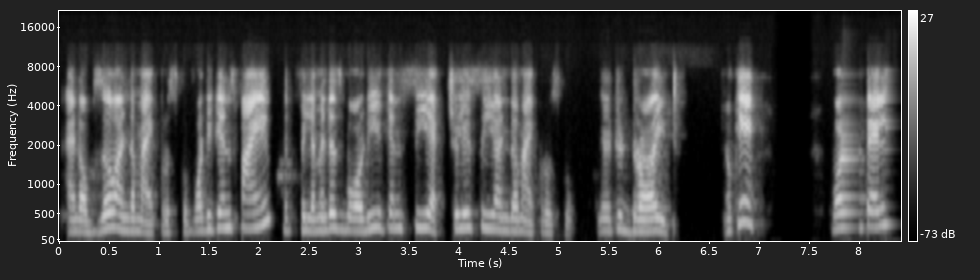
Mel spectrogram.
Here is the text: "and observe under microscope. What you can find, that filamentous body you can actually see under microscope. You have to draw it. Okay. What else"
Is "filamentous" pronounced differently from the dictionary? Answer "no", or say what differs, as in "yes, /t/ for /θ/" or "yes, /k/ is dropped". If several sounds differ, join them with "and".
yes, /n/ is dropped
